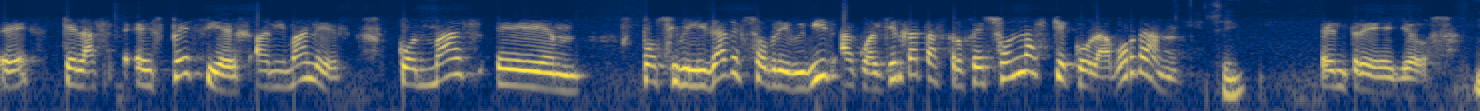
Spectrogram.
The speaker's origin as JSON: {"language": "Spanish", "town": "Madrid", "region": "Community of Madrid", "country": "Spain", "said": "y yo soy del centro de Madrid"}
